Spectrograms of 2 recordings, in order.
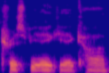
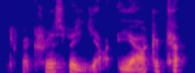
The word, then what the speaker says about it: Crispy aka Khan: Cause my name it's just Crispy aka Khan, like her in the intro. But it's so funny hearing people like trying to not trying to pronounce it. Crispy Yakaka. People say that for real.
